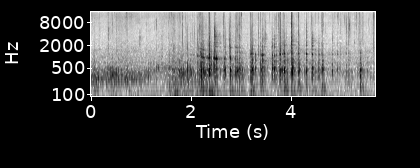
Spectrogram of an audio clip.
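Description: A large, hollow, pink, stretchy rubber puffer ball is squished in the hands, then stretched wide by long-nailed fingers, its spikes flapping. It makes soft, dense, rubbery pattering and squeaky creaks with quick flicking taps, mostly low and muffled.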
